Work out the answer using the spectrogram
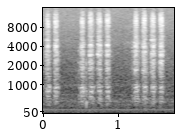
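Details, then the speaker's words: Canon EF 24-105mm f/4L IS USM lens with Err 01, zooming on the camera: faint, thin squeaks in quick bursts of two to four, mostly beyond about 50mm and gone around 35-24mm; aperture assembly suspected, flex cable often broken. "you probably can hear yeah and it's because inside here you maybe cannot see it uh I think it's difficult but right down there the aperture assembly"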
